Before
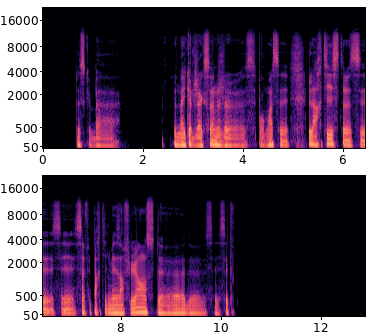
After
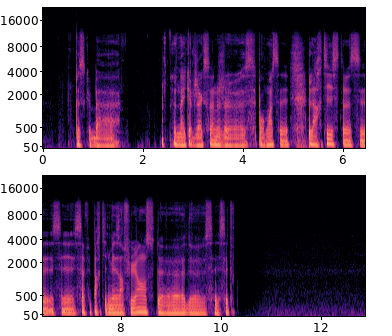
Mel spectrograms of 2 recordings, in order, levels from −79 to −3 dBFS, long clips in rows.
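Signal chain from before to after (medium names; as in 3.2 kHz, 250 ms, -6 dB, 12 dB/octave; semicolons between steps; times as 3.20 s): three bands compressed up and down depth 100%; trim -1.5 dB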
